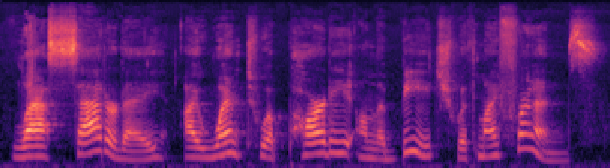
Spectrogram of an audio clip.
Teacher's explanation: when spoken naturally the stress is on the words saturday went party beach and friends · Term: sentence stress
